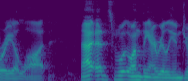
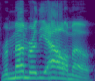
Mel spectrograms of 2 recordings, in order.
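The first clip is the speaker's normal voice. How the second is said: higher, loud battle cry; yells; 8 semitones higher, 12 dB louder than usual. A narrator's reading. Texan at the plane door, loud punchline yell. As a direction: belt it out like a war cry. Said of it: "the Texan goes to the door and yells".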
